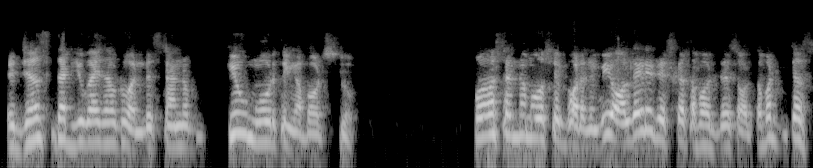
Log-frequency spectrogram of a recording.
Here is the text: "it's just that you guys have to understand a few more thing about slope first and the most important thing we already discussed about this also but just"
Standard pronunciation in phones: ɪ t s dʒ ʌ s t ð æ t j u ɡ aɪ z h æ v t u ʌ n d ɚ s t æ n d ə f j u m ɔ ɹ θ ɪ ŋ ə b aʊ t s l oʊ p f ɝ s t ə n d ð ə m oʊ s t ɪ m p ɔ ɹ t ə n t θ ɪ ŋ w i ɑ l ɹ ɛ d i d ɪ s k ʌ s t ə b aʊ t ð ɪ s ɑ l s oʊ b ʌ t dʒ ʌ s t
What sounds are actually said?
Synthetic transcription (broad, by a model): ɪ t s dʒ ʌ s t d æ t j u ɡ aɪ z h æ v t u ʌ n d ɚ s t æ n d ə f j u m ɔ ɹ t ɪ ŋ ə b aʊ t s l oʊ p f ɝ s t ə n d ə m oʊ s t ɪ m p ɔ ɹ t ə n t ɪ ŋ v i ɑ l ɹ ɛ d i d ɪ s k ʌ s ə b aʊ t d ɪ s ɑ l s oʊ b ʌ t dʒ ʌ s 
